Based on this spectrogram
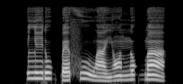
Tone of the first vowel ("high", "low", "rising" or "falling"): high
